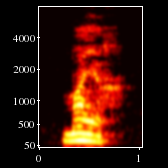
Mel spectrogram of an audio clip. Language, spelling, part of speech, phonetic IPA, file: Russian, маях, noun, [ˈmajəx], LL-Q7737 (rus)-маях.wav
- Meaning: prepositional plural of май (maj)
